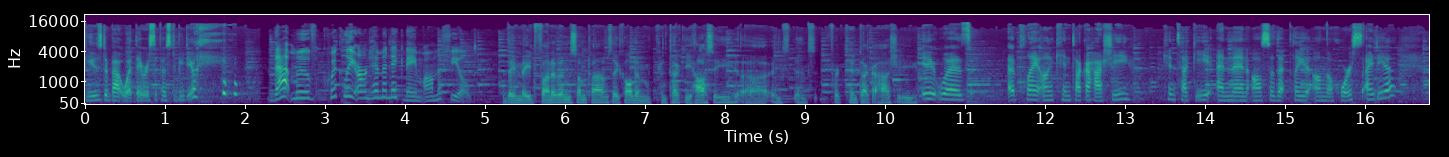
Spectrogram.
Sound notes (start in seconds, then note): 1.4 laughs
